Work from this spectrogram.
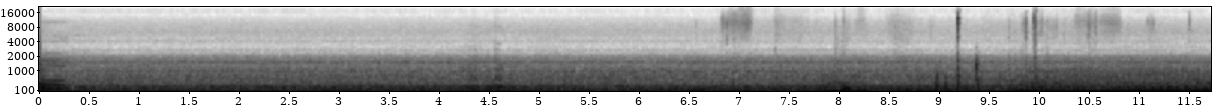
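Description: Road vehicles pass through a signal-controlled pedestrian crossing, a steady near rumble of engines and tyres running throughout, swelling as cars go by, with brief talk in the background.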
